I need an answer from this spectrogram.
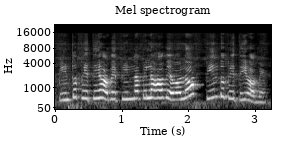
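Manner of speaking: ordinary talk, nothing marked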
